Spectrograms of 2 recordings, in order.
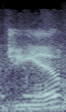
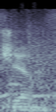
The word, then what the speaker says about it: GM: Okay, is it GM or is it Jim? It's pronounced Jim in Japanese.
